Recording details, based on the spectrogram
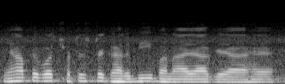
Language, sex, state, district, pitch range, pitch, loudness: Hindi, male, Jharkhand, Ranchi, 120-155 Hz, 135 Hz, -13 LUFS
